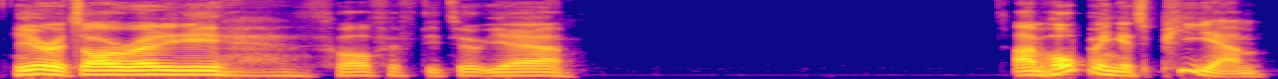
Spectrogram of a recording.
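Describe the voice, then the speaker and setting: A man's voice: medium pitch, animated, slow pace, dry recording, clean studio sound. A middle-aged man hosting an early-morning live stream, rambling casually and answering viewers' chat comments.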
